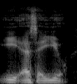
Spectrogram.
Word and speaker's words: Esau: juan wrote master soccer the name you were struggling with is esau that's at e SI au excuse me es au it's pronounced esau it's a weird-ass word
